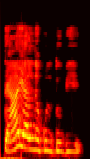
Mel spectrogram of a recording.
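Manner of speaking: teasing with a put-on lisp, lightly done; mocking lisp. Brother-in-law mocks husband with a childish lisp. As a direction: lisp the words to mock him. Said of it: "तू क्यों तुतलाने लगा अभी?".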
